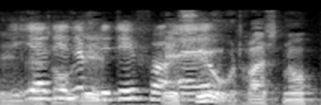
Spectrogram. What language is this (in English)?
Danish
